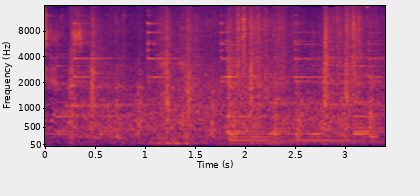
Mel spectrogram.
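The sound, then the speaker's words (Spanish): A train rolls steadily along the rails with a loud continuous rumble, rhythmic clacks of wheels over track joints, and a droning mechanical hum rising partway through. “Trenes, trenes y trenes.”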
